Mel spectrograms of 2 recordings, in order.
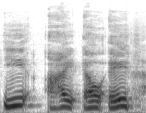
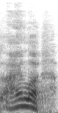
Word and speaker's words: Eila: It's E-I-L-A. I pronounce it Eila just because it seems to be the American pronunciation, and after all, that's where I'm from.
